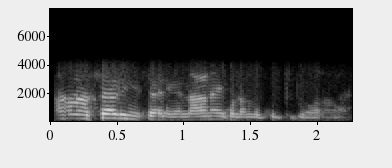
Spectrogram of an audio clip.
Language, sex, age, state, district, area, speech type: Tamil, female, 60+, Tamil Nadu, Kallakurichi, urban, conversation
